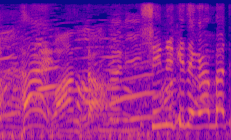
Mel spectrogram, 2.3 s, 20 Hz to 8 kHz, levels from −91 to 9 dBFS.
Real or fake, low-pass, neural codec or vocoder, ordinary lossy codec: real; 7.2 kHz; none; none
